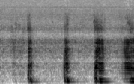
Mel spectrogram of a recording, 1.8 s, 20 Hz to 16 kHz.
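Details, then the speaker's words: Nordmende Galaxy Mesa 9000 radio under restoration, on the AM medium and long wave bands: where a station should be, short harsh tonal bursts about twice a second instead; AM reception badly distorted. "Wherever I'm supposed to have a station, that's what I get. So there's definitely something wrong there."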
